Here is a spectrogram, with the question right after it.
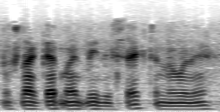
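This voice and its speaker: An actor playing an easygoing police detective partner in a 1950s radio drama, talking in a casual, plain-spoken way. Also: male voice, deep voice, completely flat delivery, brisk, gravelly, a little hiss or hum. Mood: quiet, casual. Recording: old narrow radio recording, music behind.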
